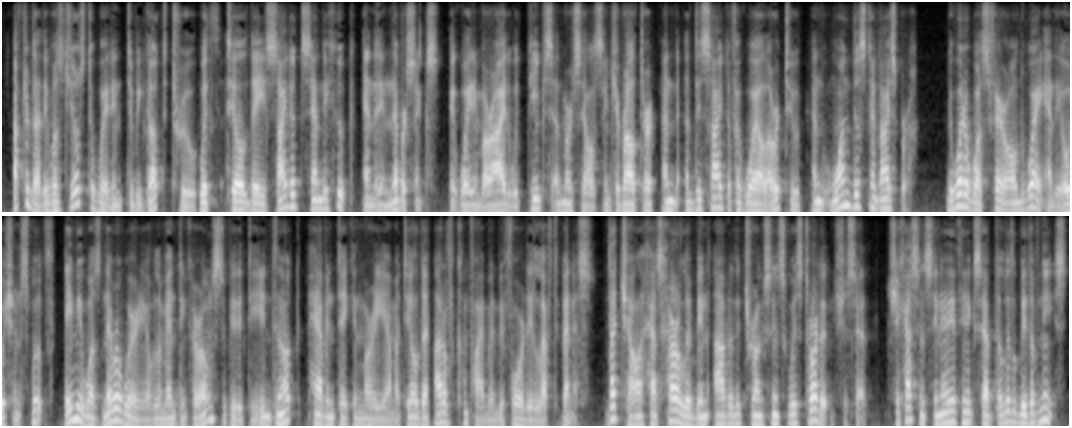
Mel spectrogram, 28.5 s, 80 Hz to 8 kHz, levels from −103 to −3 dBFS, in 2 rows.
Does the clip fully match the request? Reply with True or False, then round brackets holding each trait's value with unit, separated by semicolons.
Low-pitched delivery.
True (115 Hz)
